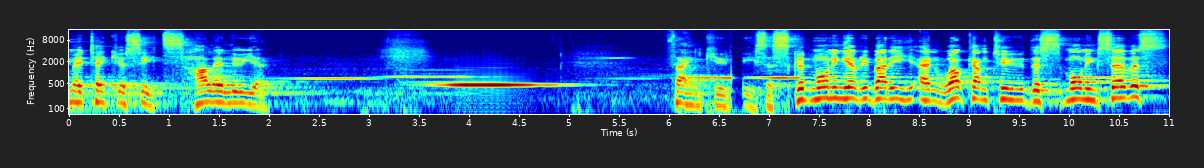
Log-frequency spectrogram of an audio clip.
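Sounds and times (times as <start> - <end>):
keyboard sustained notes: 0.0 - 8.0.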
